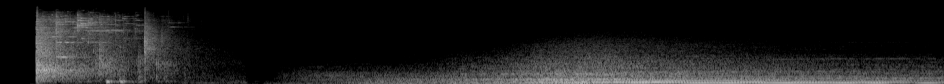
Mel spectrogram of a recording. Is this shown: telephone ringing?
no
